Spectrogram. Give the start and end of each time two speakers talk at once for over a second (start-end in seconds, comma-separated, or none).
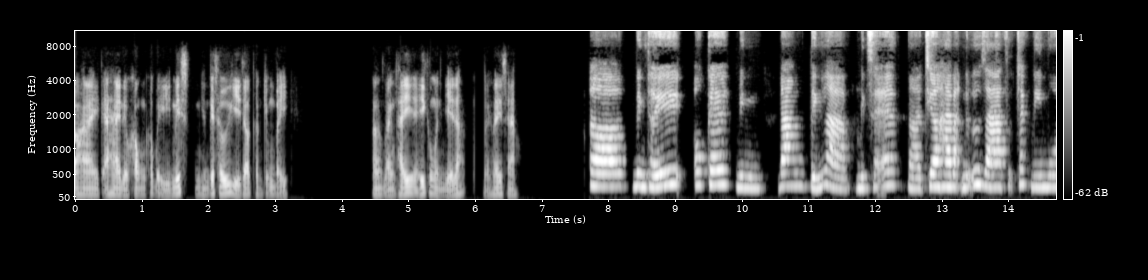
none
